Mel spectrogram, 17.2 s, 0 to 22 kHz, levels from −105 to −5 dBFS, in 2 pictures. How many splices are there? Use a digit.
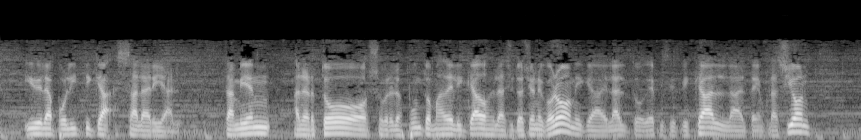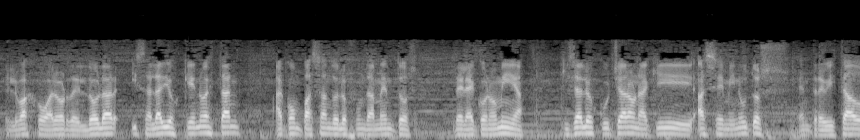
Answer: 1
